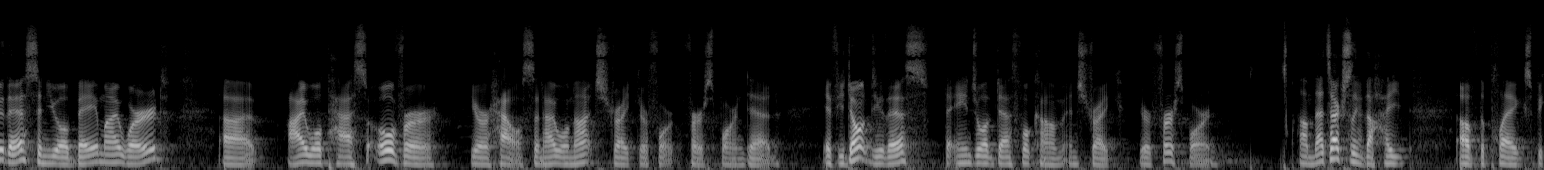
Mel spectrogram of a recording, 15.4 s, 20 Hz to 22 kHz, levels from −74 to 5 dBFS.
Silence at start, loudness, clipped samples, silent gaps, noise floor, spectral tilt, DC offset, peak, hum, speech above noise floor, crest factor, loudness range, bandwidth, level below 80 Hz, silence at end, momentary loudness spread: 0 s; -26 LUFS; under 0.1%; none; -56 dBFS; -6.5 dB/octave; under 0.1%; -6 dBFS; none; 30 dB; 20 dB; 5 LU; 13 kHz; -52 dBFS; 0 s; 12 LU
